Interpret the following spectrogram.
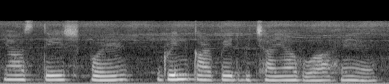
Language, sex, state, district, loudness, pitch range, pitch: Hindi, female, Arunachal Pradesh, Papum Pare, -15 LUFS, 195-215 Hz, 200 Hz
